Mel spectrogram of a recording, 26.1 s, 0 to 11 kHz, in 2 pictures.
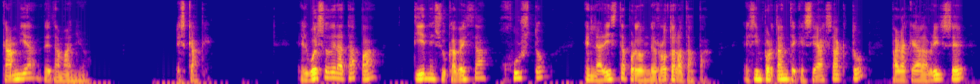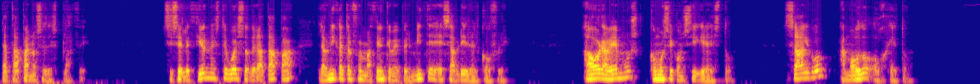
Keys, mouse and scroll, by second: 7.1 right click, 7.7-9.6 middle drag, 8.7 right click, 21.1 g.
